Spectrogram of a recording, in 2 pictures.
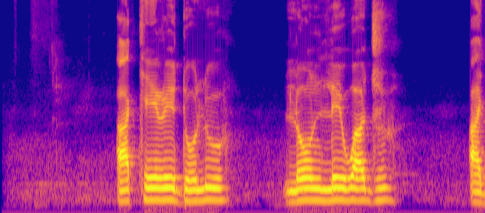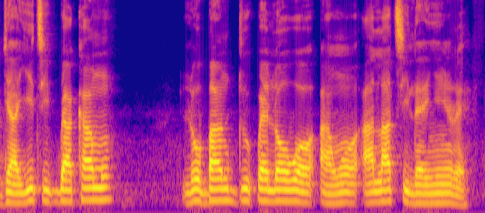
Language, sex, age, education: Yoruba, male, 30-45, tertiary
